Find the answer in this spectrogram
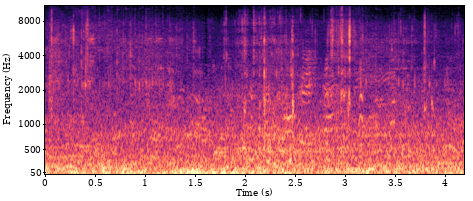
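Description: Spinning reel being cranked to bring in a small hooked bass, with a few light clicks, under a steady low wind rumble on the microphone.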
